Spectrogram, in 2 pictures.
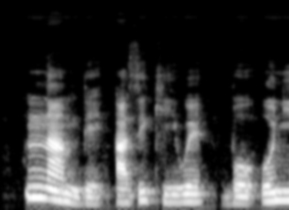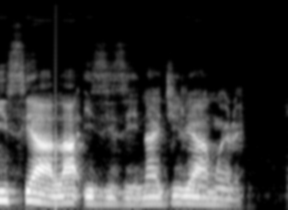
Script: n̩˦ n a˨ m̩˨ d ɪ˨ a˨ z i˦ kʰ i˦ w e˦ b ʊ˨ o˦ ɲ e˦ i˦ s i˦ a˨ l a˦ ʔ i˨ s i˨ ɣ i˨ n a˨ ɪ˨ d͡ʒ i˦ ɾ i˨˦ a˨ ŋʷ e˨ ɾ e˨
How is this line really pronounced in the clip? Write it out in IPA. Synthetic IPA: n̩˦ n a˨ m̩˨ d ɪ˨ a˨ z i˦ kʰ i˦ w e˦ b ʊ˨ o˦ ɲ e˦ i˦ s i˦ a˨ l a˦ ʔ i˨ z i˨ z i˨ n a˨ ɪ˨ d͡ʒ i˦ ɾ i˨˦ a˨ ŋʷ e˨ ɾ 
